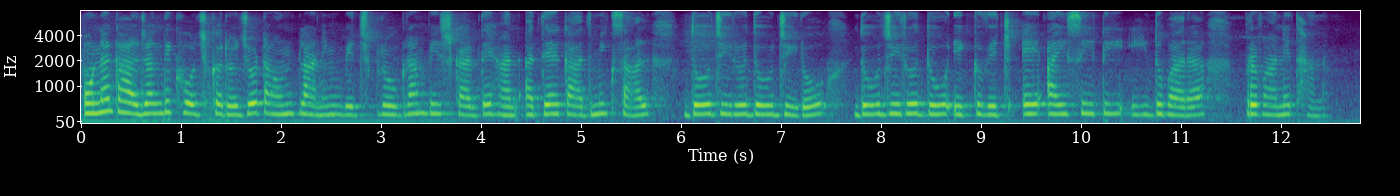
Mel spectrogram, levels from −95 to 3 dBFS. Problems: background sounds at intervals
